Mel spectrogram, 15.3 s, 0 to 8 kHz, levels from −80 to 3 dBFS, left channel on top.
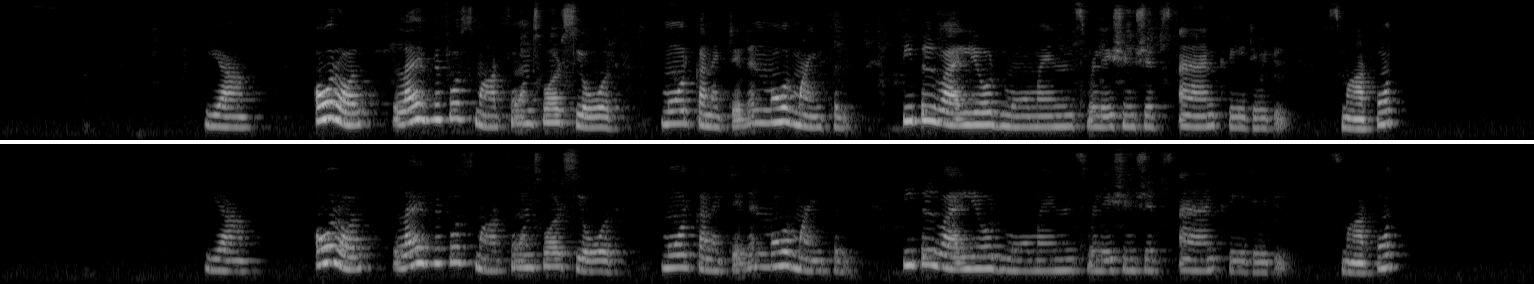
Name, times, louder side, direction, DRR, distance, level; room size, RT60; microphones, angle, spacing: voice 1, 2.0-2.5 3.1-6.2 6.6-8.5 9.0-12.9 13.4-13.9, left 4 dB, 65° left, 0.4 m, -33 dB
2.3 x 2.1 x 3.8 m
head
